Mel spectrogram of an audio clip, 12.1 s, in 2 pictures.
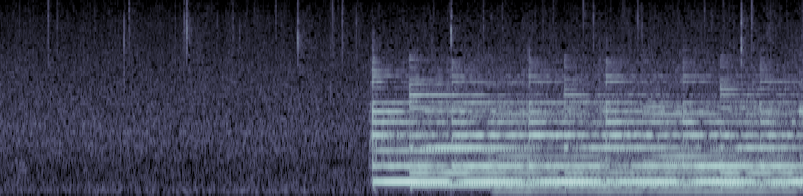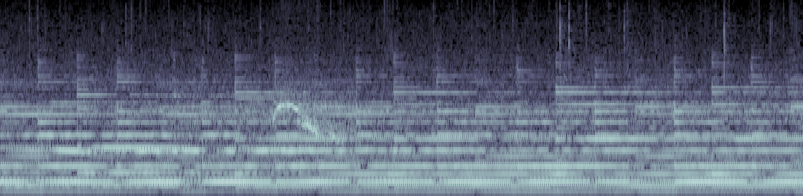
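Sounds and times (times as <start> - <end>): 
rain sound effect in a song: 0.0 - 12.0
sustained musical chords: 2.8 - 12.0.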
